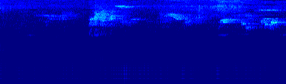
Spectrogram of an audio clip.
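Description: Near silence, with a few faint high bird chirps in the background.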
